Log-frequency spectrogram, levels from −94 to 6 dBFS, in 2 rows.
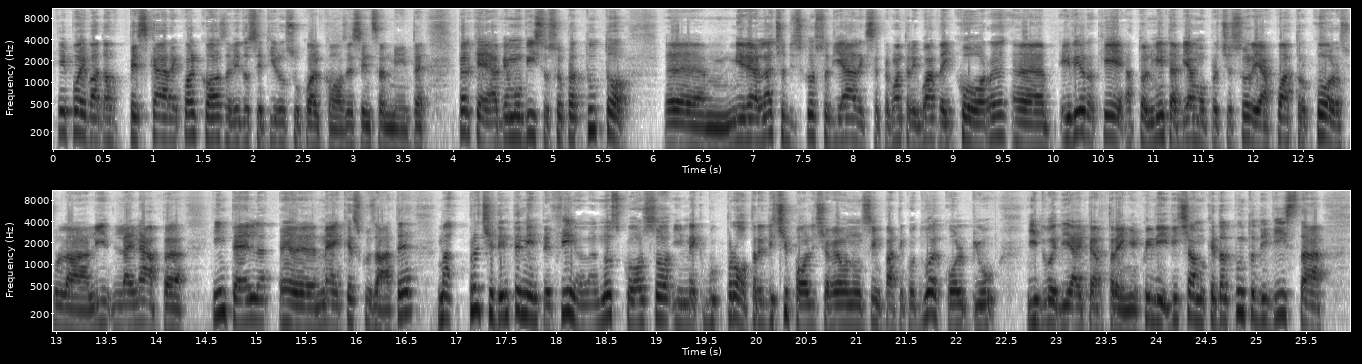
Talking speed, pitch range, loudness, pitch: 165 wpm, 135-170 Hz, -12 LUFS, 150 Hz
